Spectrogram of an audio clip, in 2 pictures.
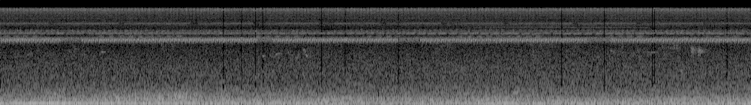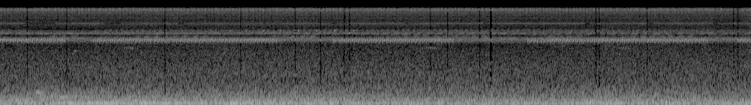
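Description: Forest ambience: a steady, high insect trill, broken by short pauses every second or two, over a low continuous rumble.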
